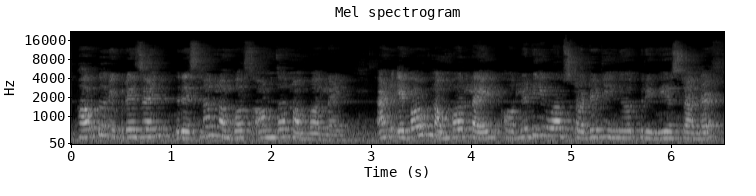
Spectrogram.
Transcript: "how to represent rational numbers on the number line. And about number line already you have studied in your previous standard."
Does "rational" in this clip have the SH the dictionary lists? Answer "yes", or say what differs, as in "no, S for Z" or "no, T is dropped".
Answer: no, S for SH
